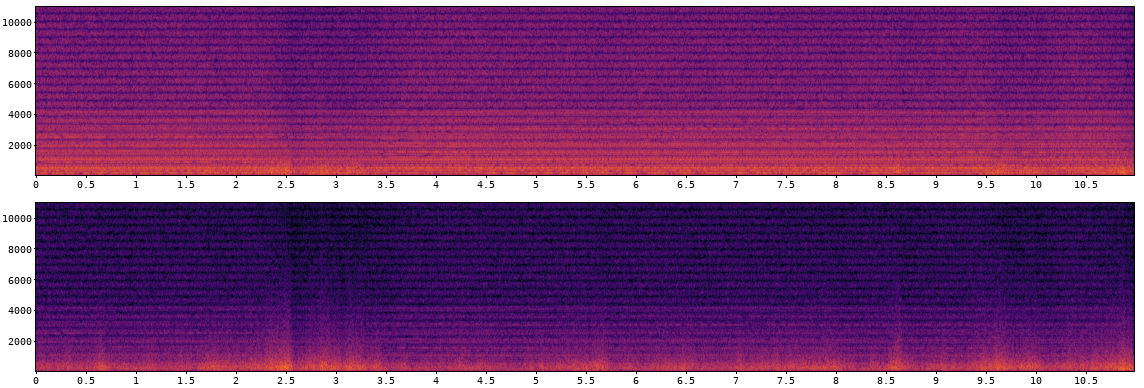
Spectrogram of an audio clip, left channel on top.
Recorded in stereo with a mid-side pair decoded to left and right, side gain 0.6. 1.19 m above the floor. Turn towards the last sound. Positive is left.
turn(degrees=65)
